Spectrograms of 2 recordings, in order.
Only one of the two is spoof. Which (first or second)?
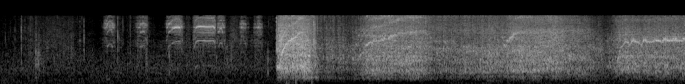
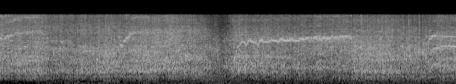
second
